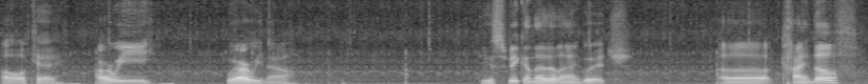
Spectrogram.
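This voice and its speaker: A man's voice: mid-range voice, lively intonation, takes it slowly, vocal fry, long pauses, slight background noise. A man streaming a story game, chatting casually, laughing at his own jokes and reading game text aloud.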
